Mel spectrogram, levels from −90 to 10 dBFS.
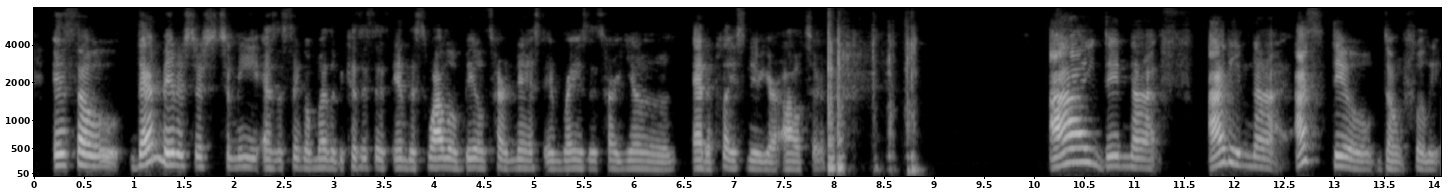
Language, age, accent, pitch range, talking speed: English, 40-59, American, 135-175 Hz, 165 wpm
